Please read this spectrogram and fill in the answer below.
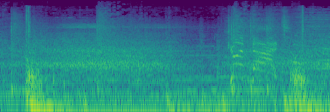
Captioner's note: crowd cheering; ring thumps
